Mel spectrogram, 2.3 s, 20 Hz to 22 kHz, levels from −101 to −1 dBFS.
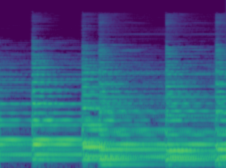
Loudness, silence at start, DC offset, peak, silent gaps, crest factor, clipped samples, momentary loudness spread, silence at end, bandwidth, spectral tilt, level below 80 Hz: -29 LUFS; 0 s; under 0.1%; -16 dBFS; none; 14 dB; under 0.1%; 4 LU; 0 s; 16 kHz; -5 dB/octave; -66 dBFS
